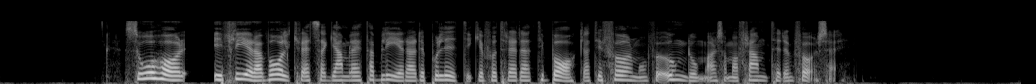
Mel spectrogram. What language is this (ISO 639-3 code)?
swe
